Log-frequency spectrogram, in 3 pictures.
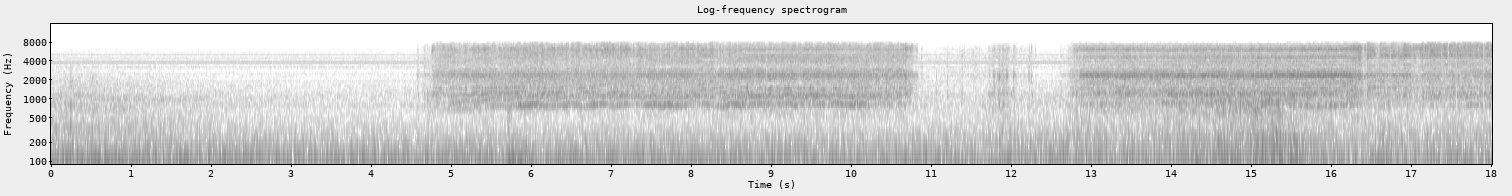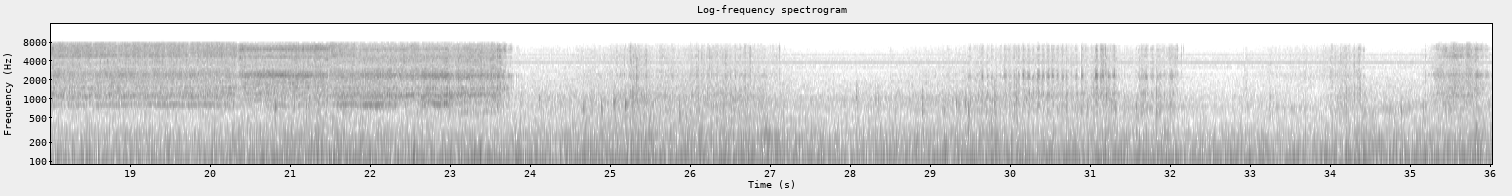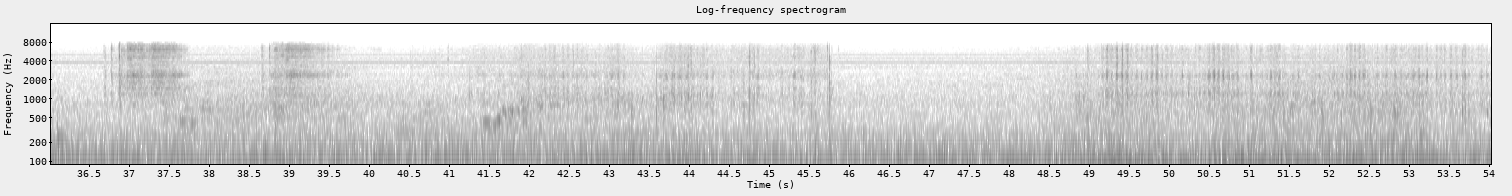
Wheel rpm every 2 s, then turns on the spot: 0, 0, 30, 70, 70, 40, 40, 70, 70, 70, 70, 60, 20, 20, 10, 20, 0, 10, 20, 10, 0, 10, 10, 0, 10, 20, 10.
24-32 42-46 48-54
